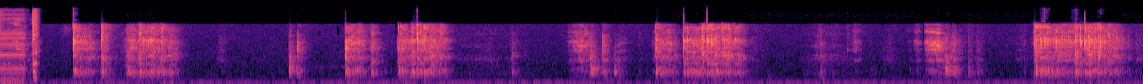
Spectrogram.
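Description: Stainless-steel bowl scraping and clattering on a wooden floor as a cat pushes it with its paw, in about a dozen short irregular bursts.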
